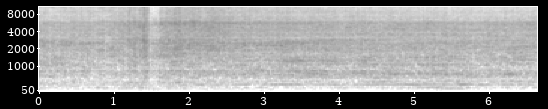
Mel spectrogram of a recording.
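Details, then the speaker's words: Lionel #60 trolley, 50+ years old, after cleaning and repair, on test track: steady even high whir, much quieter than before, with faint gritty grind underneath; slight gear grind, light works. "a little grind to it not too bad light works great looks good works i like it for 50 years old or more"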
